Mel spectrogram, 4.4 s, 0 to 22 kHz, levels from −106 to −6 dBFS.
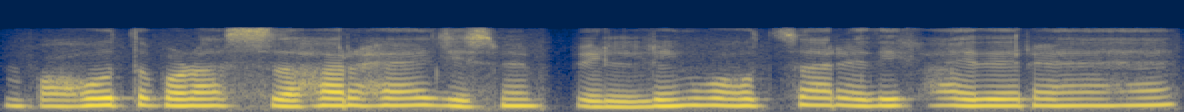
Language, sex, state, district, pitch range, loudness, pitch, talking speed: Hindi, female, Jharkhand, Palamu, 230-245 Hz, -16 LUFS, 235 Hz, 160 wpm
